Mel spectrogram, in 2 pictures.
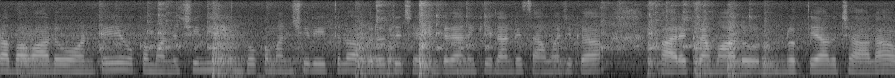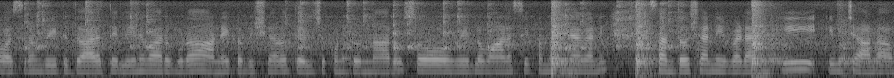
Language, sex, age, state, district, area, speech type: Telugu, female, 18-30, Andhra Pradesh, Visakhapatnam, urban, spontaneous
